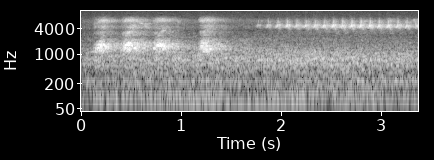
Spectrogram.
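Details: Bald eagle: harsh, cawing notes at the start, then a rapid, thin, high piping chatter of evenly spaced notes running to the end.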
